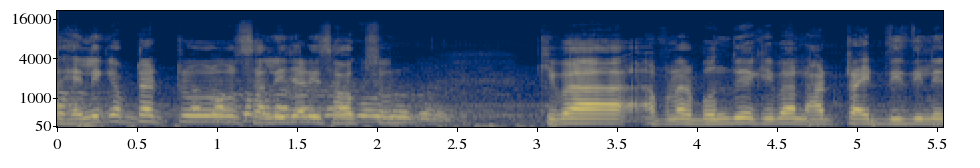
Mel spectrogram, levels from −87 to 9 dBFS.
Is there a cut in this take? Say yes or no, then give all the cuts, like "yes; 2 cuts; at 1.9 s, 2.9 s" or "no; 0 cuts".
no; 0 cuts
